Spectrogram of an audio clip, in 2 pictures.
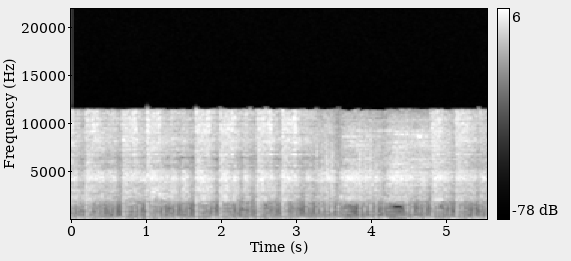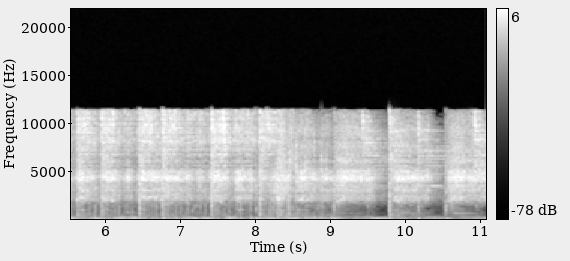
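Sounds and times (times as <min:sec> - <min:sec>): distorted electric guitars: 0:00.0 - 0:11.0
fast dense drumming: 0:00.0 - 0:11.0.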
